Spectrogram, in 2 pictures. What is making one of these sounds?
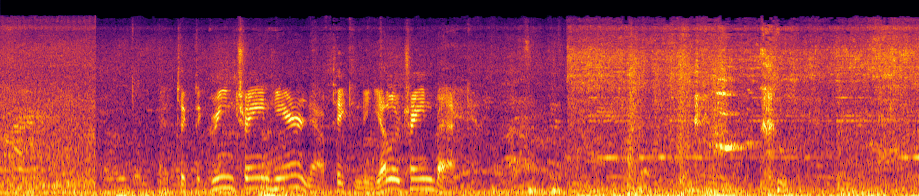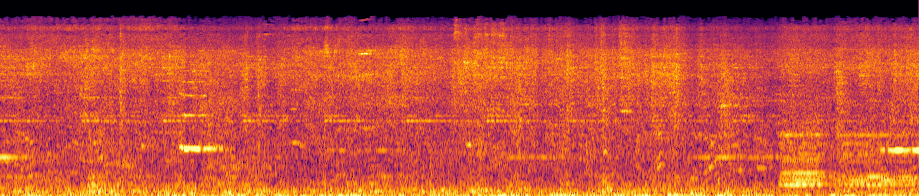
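An open tram rumbles along steadily.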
